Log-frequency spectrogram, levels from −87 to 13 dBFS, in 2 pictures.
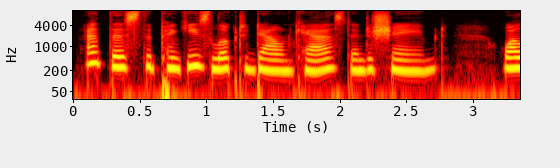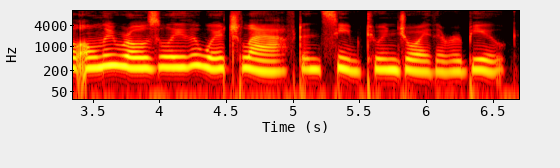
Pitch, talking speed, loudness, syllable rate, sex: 230 Hz, 180 wpm, -17 LUFS, 5.6 syllables/s, female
